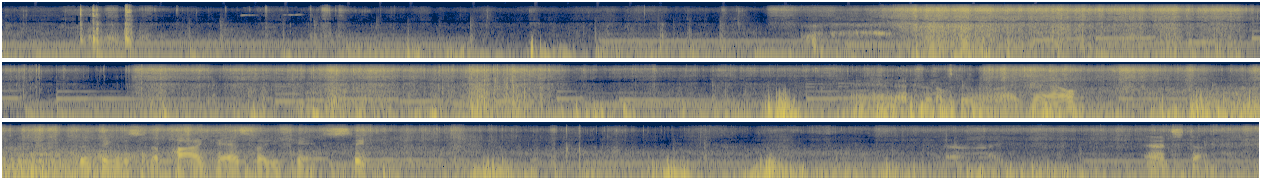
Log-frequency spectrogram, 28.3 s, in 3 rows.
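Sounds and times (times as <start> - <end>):
light outdoor noise: 0.0 - 28.2
plastic bag crinkling: 6.1 - 28.2
speech: 19.9 - 21.9, 27.5 - 28.1.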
